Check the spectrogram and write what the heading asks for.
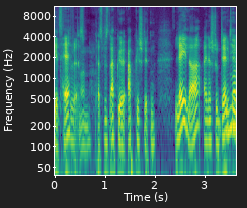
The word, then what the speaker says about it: Layla: Layla, verträumter Abendstern. Layla. Layla, nicht Layla. Was? Achso, ich dachte jetzt, hä? Das ist abgeschnitten. Layla, eine Studentin. Immer noch falsch. Layla. Layla. Wie I.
